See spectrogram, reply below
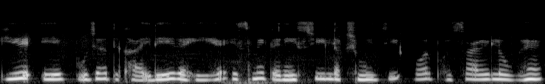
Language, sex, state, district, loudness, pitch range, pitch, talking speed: Hindi, female, Madhya Pradesh, Bhopal, -14 LUFS, 220-250 Hz, 235 Hz, 185 wpm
